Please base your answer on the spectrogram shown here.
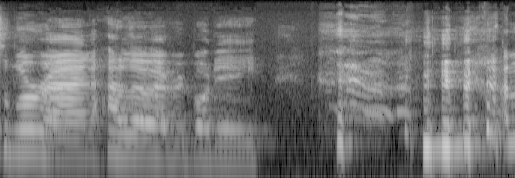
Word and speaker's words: Lauren: yet another special guest loren so sorry i didn't know if i was supposed to say my name or not yes it's lauren hello everybody i'm like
